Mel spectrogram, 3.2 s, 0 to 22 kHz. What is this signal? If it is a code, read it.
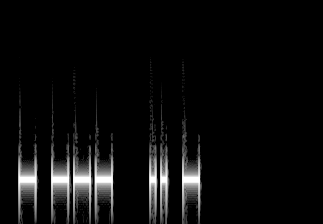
Morse code, heard as a keyed tone, about 22 wpm, 700 Hz. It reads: TO IT
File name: practice / 22wpm / Sets of 6 Words - 22wpm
